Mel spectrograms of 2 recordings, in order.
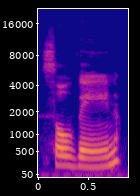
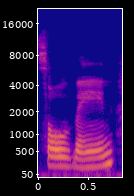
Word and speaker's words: Solvang: Um, it is currently raining here in Soul Vain. I learned that that's the correct way to say it. Soul veain. Um, but I just finished up.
